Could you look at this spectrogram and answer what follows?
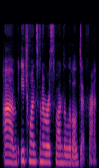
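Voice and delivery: normal talking voice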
